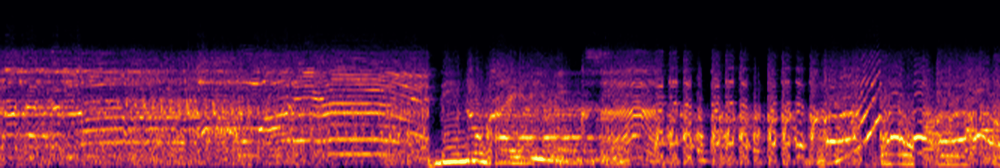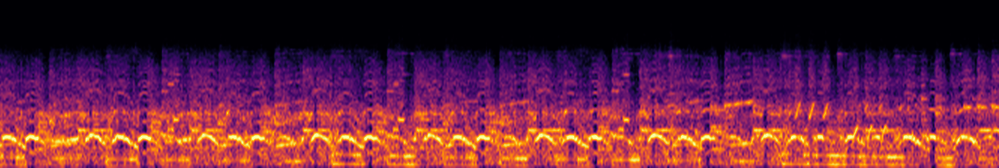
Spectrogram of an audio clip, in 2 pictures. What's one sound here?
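Loud electronic music booms from large loudspeakers.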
